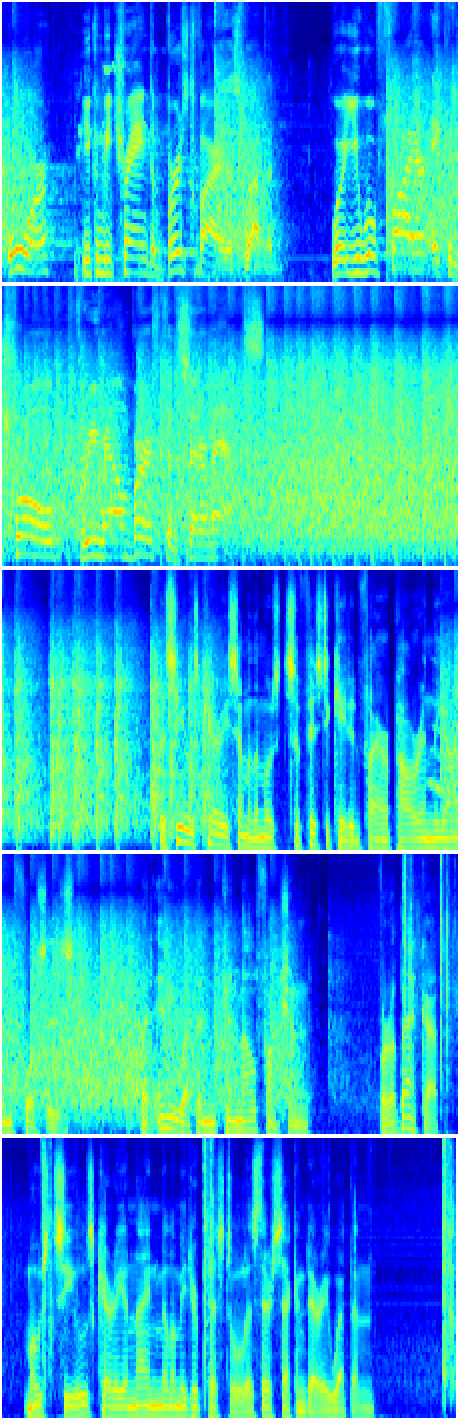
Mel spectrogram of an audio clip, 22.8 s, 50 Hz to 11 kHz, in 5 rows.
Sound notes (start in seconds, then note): 10.8 voiceover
